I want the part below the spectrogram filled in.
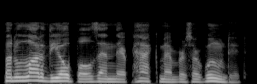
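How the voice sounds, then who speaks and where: A man voicing a bright, friendly young female wolf-shifter in an audiobook, breezy, informal and teasing. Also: medium pitch, fairly quick, dry recording, highs cut off, lightly acted. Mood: warm, admiring.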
